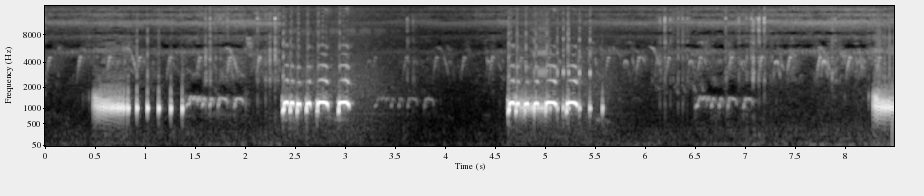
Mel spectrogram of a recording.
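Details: Javanese zebra dove singing in Cilacap, Central Java: rough rolling bursts of rapid cooing notes alternate with softer hooked coo phrases, repeated several times, with thin high chirps of other birds faintly behind.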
